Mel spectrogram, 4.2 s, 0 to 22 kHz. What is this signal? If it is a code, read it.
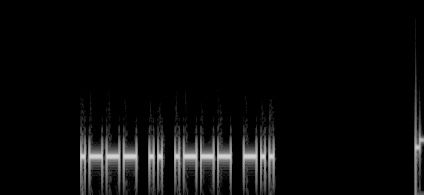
Morse code, heard as a keyed tone, about 27 wpm, 700 Hz. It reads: JIJD
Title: Four Challenging Letter-Number Combinations 28wpm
